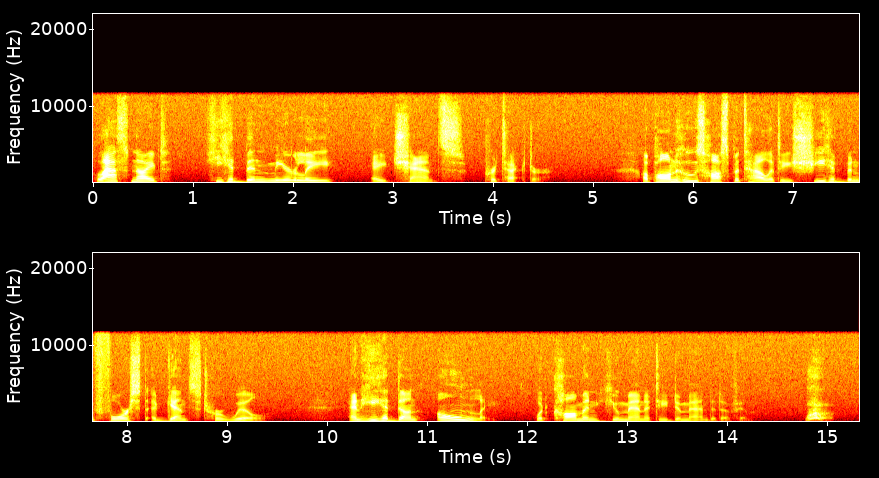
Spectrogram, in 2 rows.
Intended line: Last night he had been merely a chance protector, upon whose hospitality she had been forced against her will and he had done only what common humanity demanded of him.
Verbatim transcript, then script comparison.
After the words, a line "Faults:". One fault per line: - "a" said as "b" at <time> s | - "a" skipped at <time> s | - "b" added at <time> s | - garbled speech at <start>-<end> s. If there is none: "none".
Last night he had been merely a chance protector, upon whose hospitality she had been forced against her will and he had done only what common humanity demanded of him.
Faults:
none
